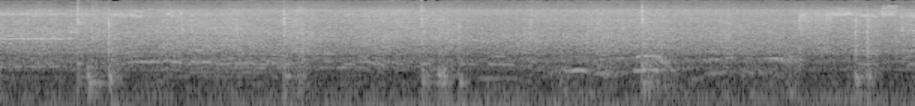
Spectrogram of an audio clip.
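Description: Metal spatula stirring and scraping ground meat and mung beans around a stainless steel wok, with a steady sizzle of frying and a few sharp clinks of the spatula against the pan.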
